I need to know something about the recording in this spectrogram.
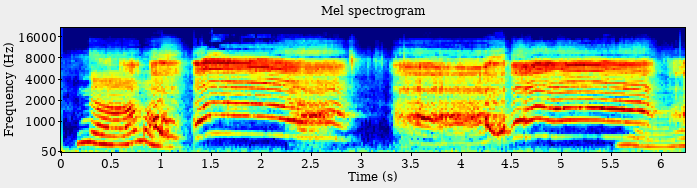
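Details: Loud, high-pitched wailing in long bursts with brief gasping pauses from a 6-month-old (24-week) baby girl in pain while receiving three vaccination shots, one on the left side and two on the right.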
